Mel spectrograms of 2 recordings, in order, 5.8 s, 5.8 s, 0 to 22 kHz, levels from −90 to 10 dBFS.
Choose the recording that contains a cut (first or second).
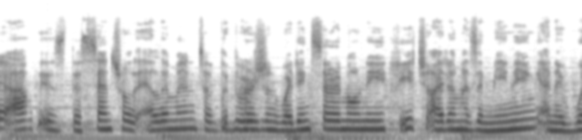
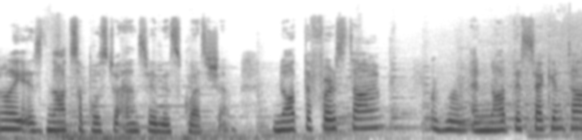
first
